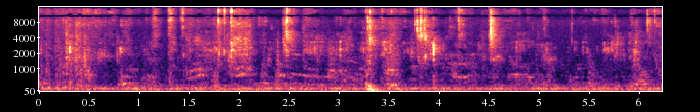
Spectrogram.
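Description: Quiet chewing and wet mouth sounds of someone eating a sushi roll, with scattered small clicks and a soft thump about three seconds in.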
